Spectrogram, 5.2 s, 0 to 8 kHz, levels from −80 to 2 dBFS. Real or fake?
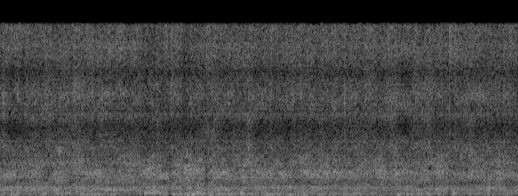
fake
